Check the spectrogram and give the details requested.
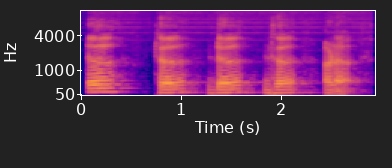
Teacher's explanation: च के बाद ट बोलो च ट जीभ थोड़ी सी आगे जा रही है ट ठ ड ढ ण मुर्धा अब जीभ थोड़ी सी आगे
